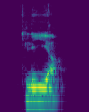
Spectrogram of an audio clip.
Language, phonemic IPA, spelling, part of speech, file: Moroccan Arabic, /klij.ja/, كلية, noun, LL-Q56426 (ary)-كلية.wav
- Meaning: kidney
